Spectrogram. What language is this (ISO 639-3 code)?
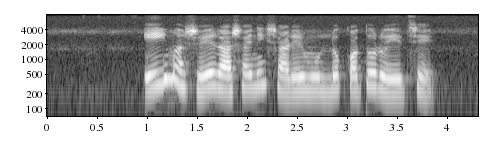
ben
